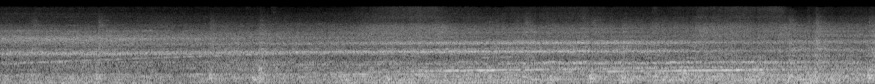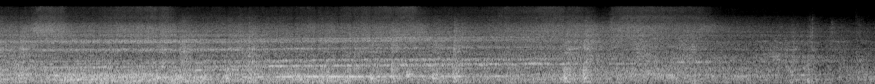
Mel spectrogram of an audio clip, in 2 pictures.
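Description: Electric train running past on the rails: the motor whine climbs slowly in pitch over the wheel rumble and rail-joint clatter, then the sound eases off near the end.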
